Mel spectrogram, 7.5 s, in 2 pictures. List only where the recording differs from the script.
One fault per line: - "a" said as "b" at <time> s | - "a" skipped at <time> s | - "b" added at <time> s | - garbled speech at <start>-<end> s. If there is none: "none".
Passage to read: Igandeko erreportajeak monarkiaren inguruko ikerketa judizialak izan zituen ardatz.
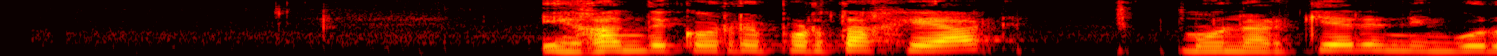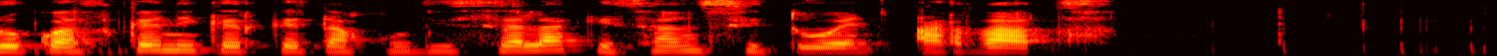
- "azken" added at 4.0 s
